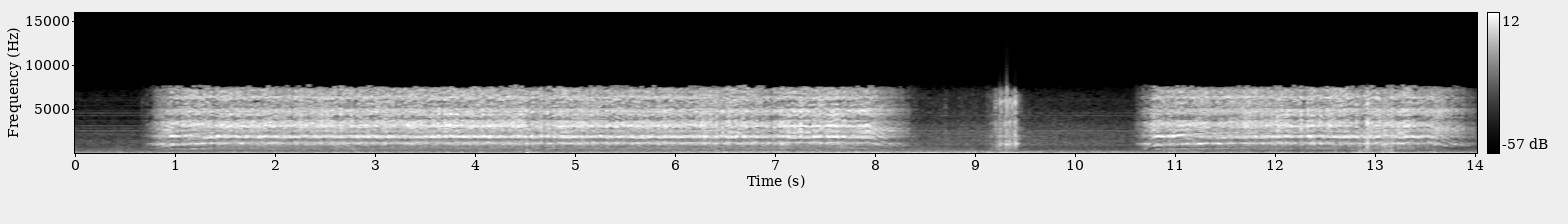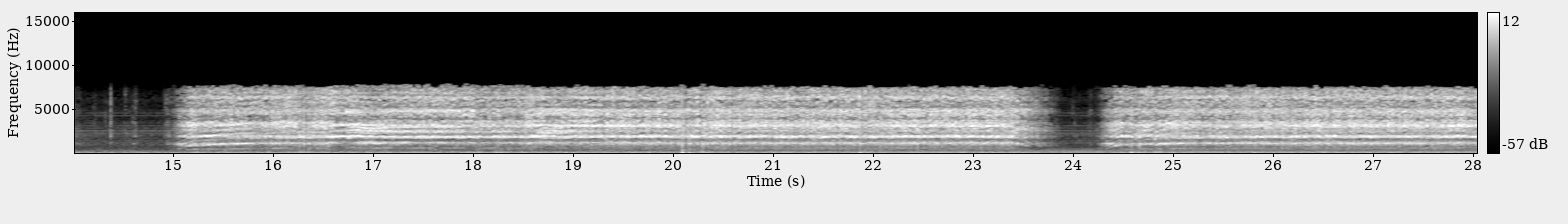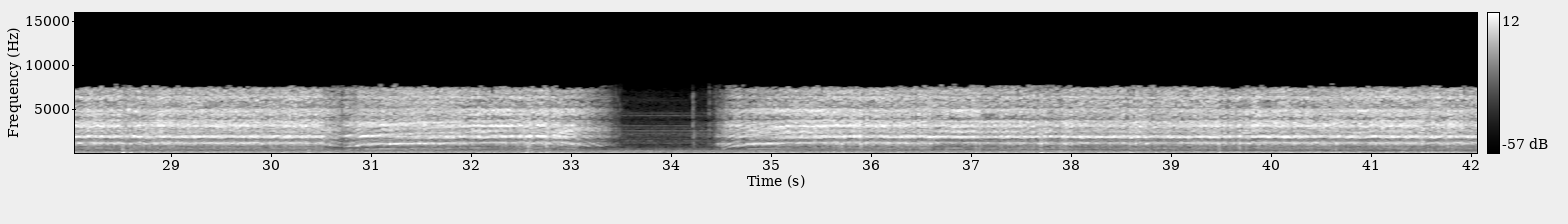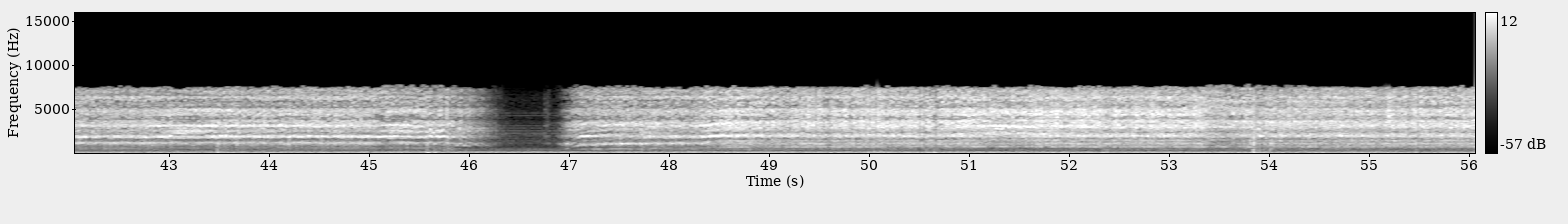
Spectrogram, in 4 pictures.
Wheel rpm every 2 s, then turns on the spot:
100, 160, 160, 140, 20, 110, 120, 80, 160, 160, 160, 120, 130, 160, 160, 150, 90, 130, 160, 160, 160, 160, 130, 90, 190, 200, 200, 200.
8-10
